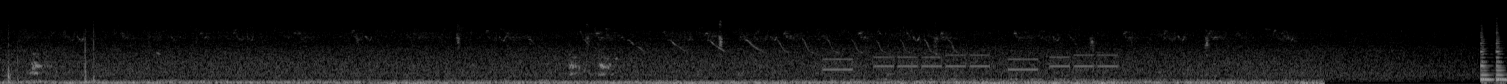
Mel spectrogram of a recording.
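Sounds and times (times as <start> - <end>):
wind rumble on microphone: 0.0 - 13.3
faint bird chirps: 3.6 - 13.0.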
